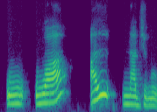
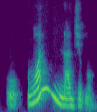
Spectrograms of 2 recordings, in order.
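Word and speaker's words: والنجم: আমরা উচ্চারণের সময় ওয়া আল নাজমু বলতে পারতাম, তাই না? কিন্তু তা বলি নেই, কেন? কারণ সোলার ওয়ার্ড, শামসি ওয়ার্ড, এই ওয়ান নাজমু।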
